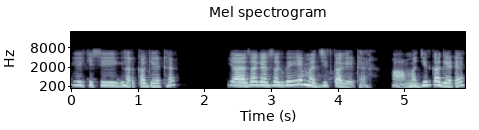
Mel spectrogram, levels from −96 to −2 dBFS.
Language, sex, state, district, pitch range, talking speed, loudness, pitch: Hindi, female, Bihar, Sitamarhi, 200-235 Hz, 215 wpm, -21 LUFS, 215 Hz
